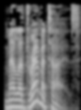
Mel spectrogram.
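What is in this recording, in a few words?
"melodramatize", British English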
